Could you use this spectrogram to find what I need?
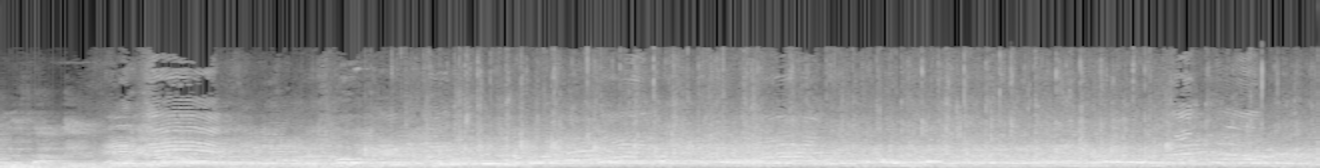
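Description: A choir of young people sings together in a large echoing hall.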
